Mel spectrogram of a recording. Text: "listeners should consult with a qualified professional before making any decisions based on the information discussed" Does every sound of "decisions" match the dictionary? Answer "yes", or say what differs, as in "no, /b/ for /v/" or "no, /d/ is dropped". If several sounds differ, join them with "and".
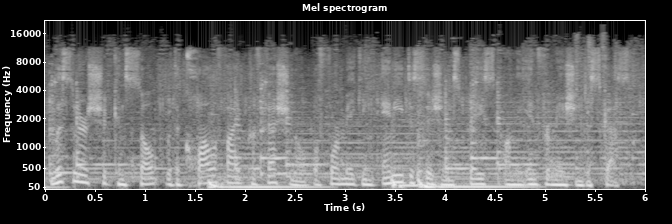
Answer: yes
